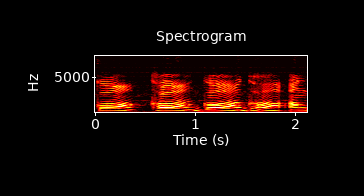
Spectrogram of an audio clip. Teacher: क, ख, ग, घ, अंग जब हम लोग बोलते हैं तो ये ध्वनियाँ इसकी कहाँ से निकलती हैं, कंठ से होकर के निकलती हैं। ठीक है, कंठ यानी सबसे अंदर जो होता है उससे होकर के ध्वनियाँ निकलती है।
